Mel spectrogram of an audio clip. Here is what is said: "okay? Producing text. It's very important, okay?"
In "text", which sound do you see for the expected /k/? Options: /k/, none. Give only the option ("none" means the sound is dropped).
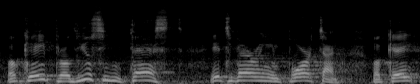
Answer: none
